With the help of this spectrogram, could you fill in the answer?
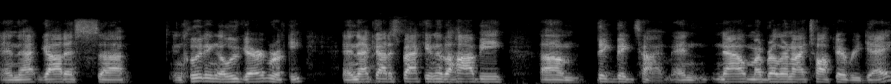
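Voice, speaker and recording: This man has an unremarkable speaking voice, with an American accent and medium pitch. He speaks at a moderate pace with fairly even intonation. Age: 60s. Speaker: sports memorabilia collector. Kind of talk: interview. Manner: casual, with many filler words.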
